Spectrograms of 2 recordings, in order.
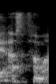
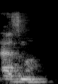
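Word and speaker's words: asthma: Don't say अस्थमा, अस्थमा नहीं होता है, द राइट प्रोनाउंसिएशन इज एज्मा।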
